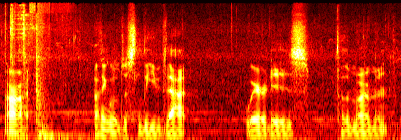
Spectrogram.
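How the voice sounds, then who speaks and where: A man with a low voice and a creaky, fry-edged delivery commentates on a game. He talks casually, as a let's play host does, over faint background music. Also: little pitch movement, normal speed. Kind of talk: casual gameplay commentary, reading item text aloud.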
